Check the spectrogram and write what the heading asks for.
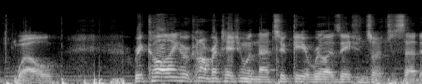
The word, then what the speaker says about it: Natsuki: myself do that also i don't get why people say natsuki like natsuki because i think that's the japanese way of pronouncing it or something it's like why the are these americans pronouncing it like natsuki it's natsuki oh hey kargasm there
